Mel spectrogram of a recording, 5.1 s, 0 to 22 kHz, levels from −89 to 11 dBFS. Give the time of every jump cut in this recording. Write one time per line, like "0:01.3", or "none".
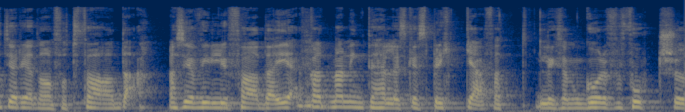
0:02.3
